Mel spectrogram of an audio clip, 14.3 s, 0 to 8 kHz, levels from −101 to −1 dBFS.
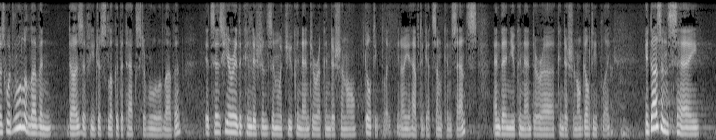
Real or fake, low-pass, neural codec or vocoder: real; 7.2 kHz; none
